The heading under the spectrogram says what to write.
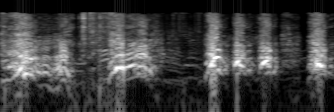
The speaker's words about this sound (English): Despite this one ferocious-sounding dog, who was fenced in,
